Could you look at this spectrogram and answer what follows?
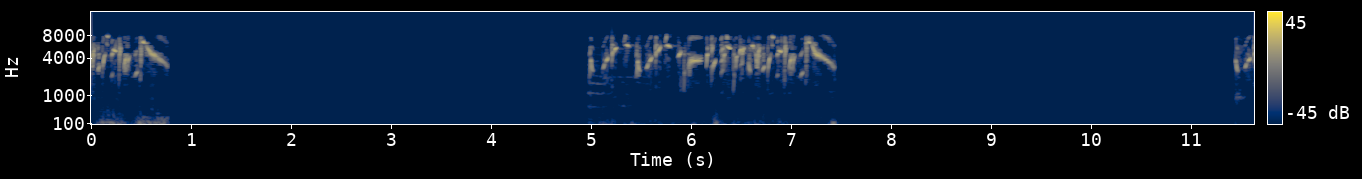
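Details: Common chaffinch singing in separated phrases, each a quick run of sharp high chirps and trills lasting about two seconds, with long quiet gaps between.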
